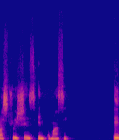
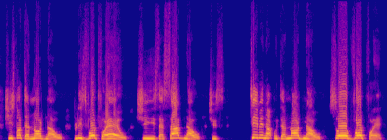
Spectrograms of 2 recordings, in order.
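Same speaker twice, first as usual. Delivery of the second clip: mock campaigning; 8 semitones higher, 14 dB louder than usual. Mocking campaigners begging for votes, loud and high. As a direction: plead like an overeager campaigner.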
